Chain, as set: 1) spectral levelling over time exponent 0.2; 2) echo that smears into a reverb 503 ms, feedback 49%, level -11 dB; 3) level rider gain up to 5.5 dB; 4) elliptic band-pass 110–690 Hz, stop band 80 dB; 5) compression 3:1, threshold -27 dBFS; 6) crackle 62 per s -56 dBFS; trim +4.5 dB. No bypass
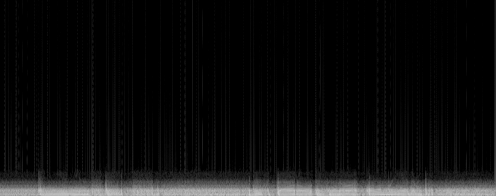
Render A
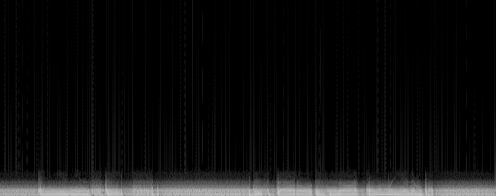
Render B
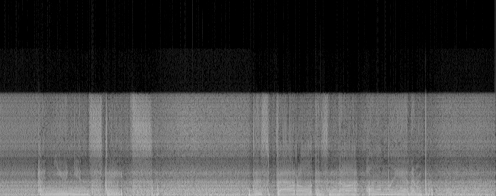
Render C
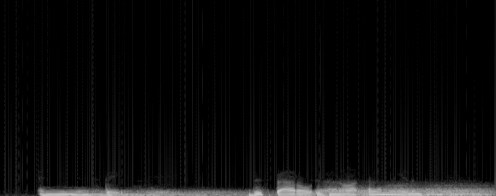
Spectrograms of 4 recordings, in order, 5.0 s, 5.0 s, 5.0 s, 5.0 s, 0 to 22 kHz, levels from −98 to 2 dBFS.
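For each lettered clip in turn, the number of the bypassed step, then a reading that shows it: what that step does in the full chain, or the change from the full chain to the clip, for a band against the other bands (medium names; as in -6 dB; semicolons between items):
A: 2, momentary loudness spread change +1 LU; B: 4, 1 kHz band +7.0 dB; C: 1, 125 Hz band +5.0 dB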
